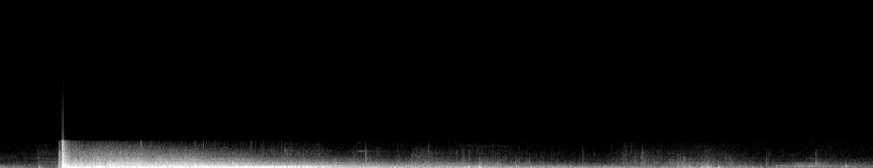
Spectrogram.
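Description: A gunshot from a gun mounted on a knife, slowed down with slow-motion footage: a sudden deep boom about half a second in that rumbles on loudly for about two and a half seconds, then fades away slowly.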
